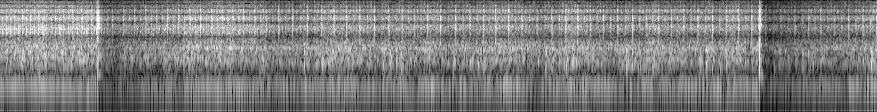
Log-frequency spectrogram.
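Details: Ford Fiesta Endura engine at idle: fast even ticking over a steady idle throughout; abnormal engine noise, cause unknown.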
